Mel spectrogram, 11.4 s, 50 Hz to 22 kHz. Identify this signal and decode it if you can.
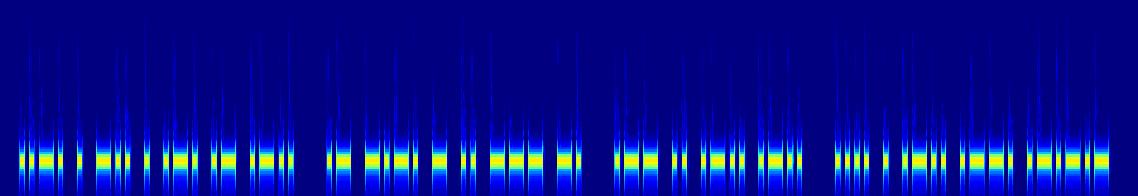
Morse code, heard as a keyed tone, about 25 wpm, 700 Hz. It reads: FEDERAL ACTION WILL HELP.
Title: Sentences from Top 1000 Words - Review Part 5 - 25wpm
